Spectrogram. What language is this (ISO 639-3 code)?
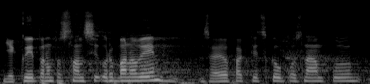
ces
